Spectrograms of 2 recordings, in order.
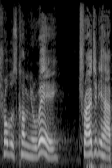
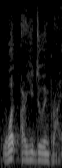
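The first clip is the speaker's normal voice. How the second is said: self-rebuke; 5 semitones lower, 14 dB quieter than usual. Retold or imitated. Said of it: "and just go".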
